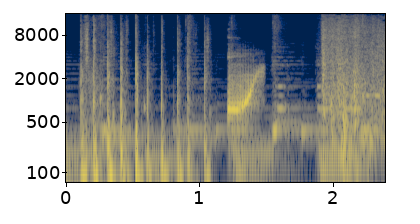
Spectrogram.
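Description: Cartoon sound effects over background music: a quick run of sharp knocks, then a short rising whistle-like boing. A splash starts right at the end.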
